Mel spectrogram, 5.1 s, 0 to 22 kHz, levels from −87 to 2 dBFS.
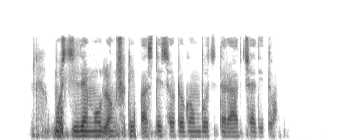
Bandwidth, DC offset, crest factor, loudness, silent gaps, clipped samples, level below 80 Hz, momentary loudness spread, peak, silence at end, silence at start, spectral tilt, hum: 8 kHz; under 0.1%; 20 dB; -25 LUFS; none; under 0.1%; -62 dBFS; 17 LU; -8 dBFS; 0.9 s; 0.45 s; -4 dB/octave; none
